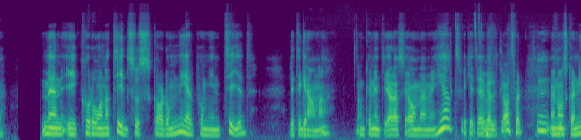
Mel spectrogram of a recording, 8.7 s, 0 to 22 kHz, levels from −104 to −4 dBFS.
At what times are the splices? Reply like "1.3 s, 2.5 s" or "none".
none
